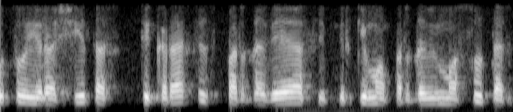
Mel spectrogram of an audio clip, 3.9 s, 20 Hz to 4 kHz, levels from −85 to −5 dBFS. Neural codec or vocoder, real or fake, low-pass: none; real; 3.6 kHz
